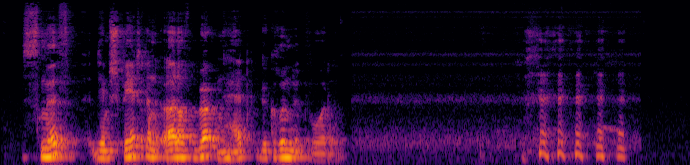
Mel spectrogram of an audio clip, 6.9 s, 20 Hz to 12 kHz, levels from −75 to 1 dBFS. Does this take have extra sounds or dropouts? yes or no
yes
